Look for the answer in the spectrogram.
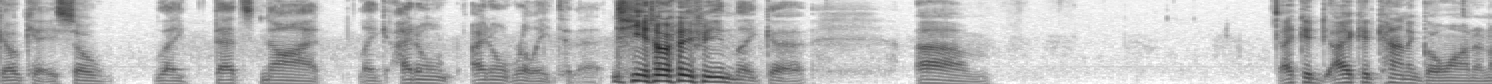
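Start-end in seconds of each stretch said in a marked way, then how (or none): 0.0-3.8 hushed, muttered-to-self thought; low private aside, softer than the rest; quiet inner voice. Retold or imitated. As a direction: say it under your breath, to yourself.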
